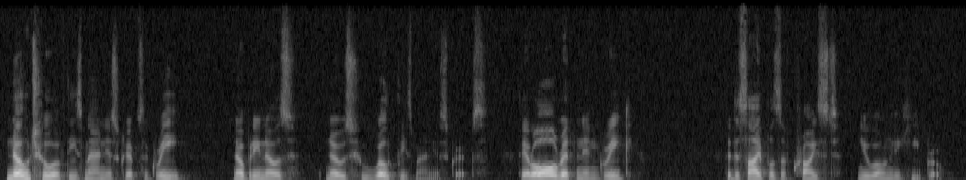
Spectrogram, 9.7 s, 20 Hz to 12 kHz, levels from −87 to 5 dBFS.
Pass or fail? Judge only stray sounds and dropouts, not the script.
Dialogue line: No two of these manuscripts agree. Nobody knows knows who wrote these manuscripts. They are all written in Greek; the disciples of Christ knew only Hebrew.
pass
